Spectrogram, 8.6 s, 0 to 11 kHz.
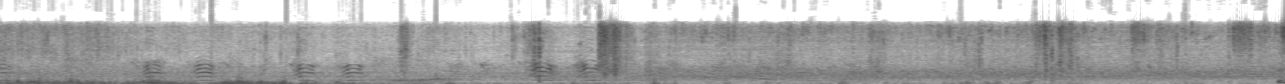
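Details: Sighthounds, an Afghan Hound and a Saluki, at racetrack training on 28 February 2010: several quick yelping barks in the first two seconds, then shouting voices and thumps over a hissing open-air background.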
